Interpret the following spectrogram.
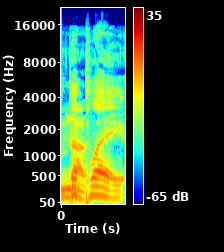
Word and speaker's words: Beeple: It's Bepley. It's pronounced.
